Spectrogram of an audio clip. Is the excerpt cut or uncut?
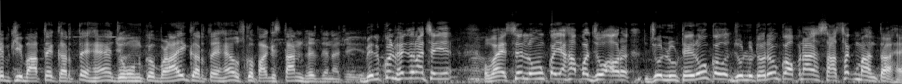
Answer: uncut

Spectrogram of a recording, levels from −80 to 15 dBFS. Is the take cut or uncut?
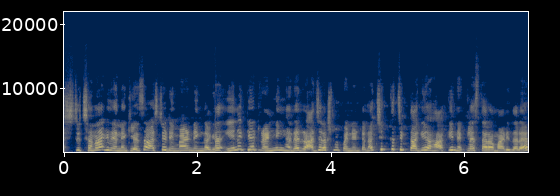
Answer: cut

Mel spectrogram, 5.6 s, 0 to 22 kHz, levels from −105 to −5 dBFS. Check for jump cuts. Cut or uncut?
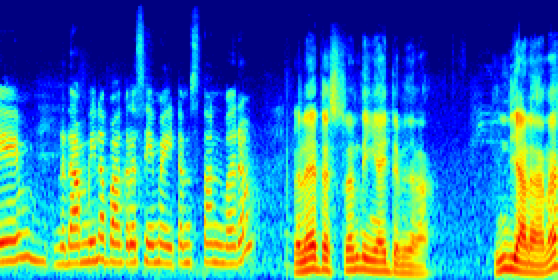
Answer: cut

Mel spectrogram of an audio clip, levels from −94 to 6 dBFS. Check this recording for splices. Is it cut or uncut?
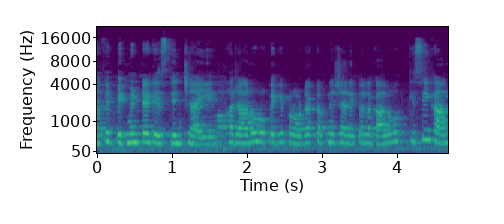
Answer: cut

